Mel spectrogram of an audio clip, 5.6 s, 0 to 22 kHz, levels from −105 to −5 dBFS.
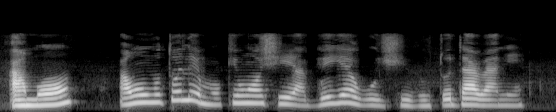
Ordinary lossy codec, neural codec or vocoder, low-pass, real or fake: AAC, 32 kbps; none; 7.2 kHz; real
